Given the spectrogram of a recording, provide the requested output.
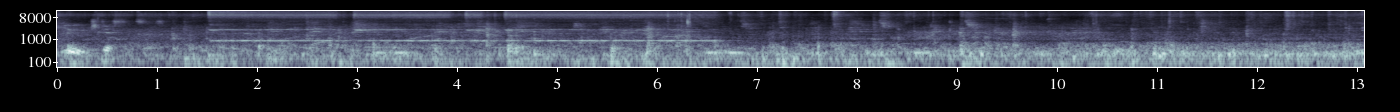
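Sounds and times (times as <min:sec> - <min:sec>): miniature train running on track: 0:00.0 - 0:13.0
rail clicks: 0:00.0 - 0:13.0
steady high-pitched tone: 0:01.5 - 0:07.0.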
